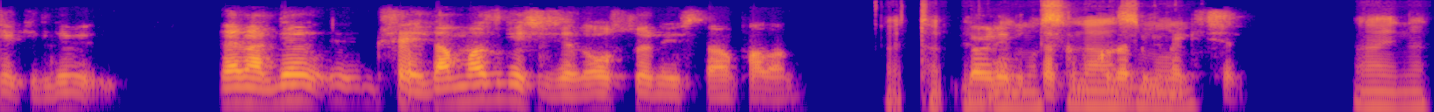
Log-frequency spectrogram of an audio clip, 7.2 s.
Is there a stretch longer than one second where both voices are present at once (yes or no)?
yes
